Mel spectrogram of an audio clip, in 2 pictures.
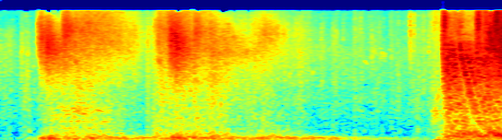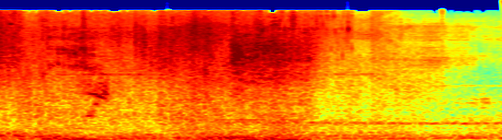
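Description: Magic blasts and impacts burst in a fight.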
